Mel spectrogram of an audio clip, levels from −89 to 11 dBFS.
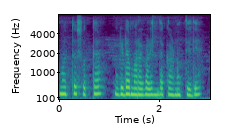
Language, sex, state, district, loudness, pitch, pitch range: Kannada, female, Karnataka, Koppal, -15 LUFS, 225 Hz, 215-235 Hz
